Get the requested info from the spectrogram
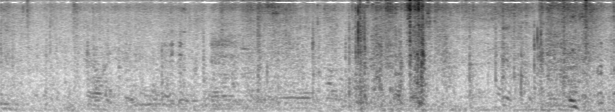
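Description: Indistinct chatter of several people at work around a table, with paper bags and plastic-wrapped food being handled. A couple of sharp crinkles about three and a half to four seconds in are the loudest sounds, and another comes near the end.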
